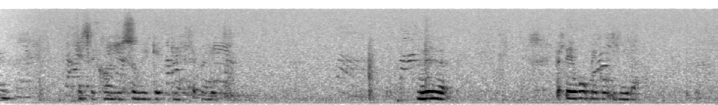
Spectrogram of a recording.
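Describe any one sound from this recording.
A young girl sings close by in a room.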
